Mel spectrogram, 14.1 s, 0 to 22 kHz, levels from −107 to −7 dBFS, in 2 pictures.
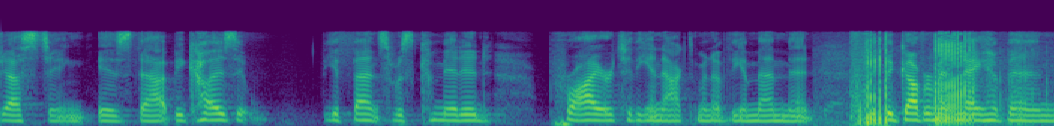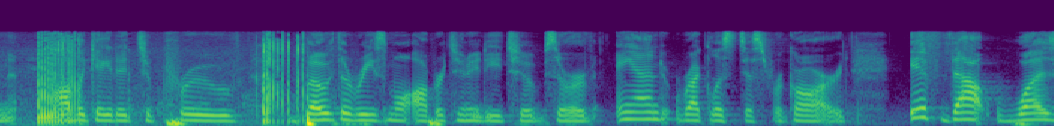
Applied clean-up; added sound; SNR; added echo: none; Fart; 2 dB; none.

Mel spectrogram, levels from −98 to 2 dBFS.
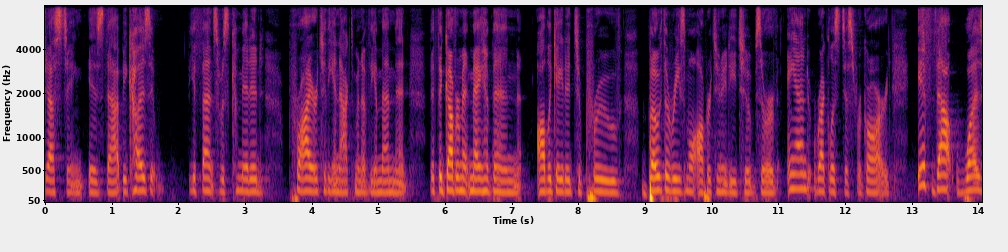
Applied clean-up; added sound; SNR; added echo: none; none; none; none.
